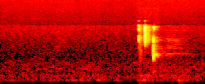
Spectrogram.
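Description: Near silence, broken by two brief clicks close together about one and a half seconds in.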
